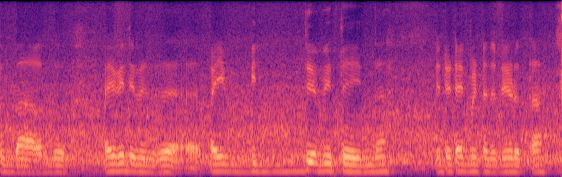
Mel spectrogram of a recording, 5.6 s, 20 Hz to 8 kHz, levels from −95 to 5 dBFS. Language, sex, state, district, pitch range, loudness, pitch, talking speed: Kannada, male, Karnataka, Dakshina Kannada, 115-125 Hz, -16 LUFS, 115 Hz, 75 wpm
